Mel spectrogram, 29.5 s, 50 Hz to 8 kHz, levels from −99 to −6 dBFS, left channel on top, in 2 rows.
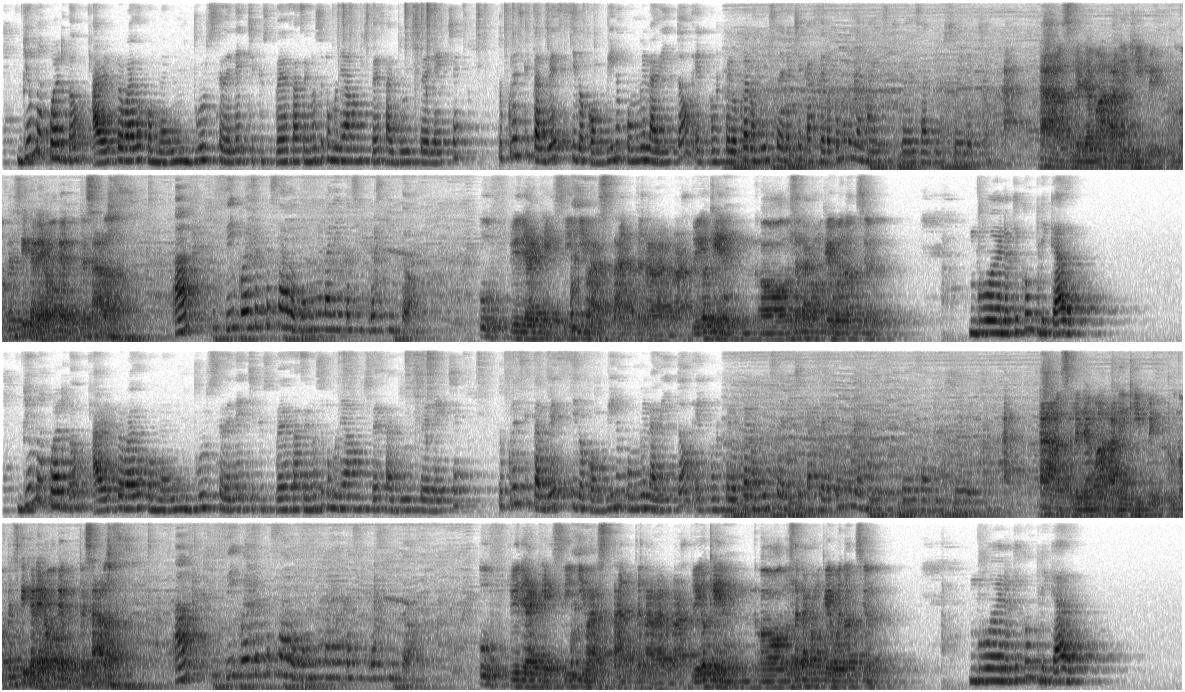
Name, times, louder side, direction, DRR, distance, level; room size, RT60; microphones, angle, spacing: voice 1, 0.2-5.7 6.2-12.4 16.9-20.0 21.9-22.1 22.6-22.7 23.8-23.9 26.8-28.1, left 2 dB, 25° left, 4 dB, 0.3 m, -22 dB
sound 1, 4.1-4.7 4.9-7.6, left 8 dB, 70° left, 0.9 m, -35 dB
sound 2, 9.0-20.6, equal, 35° right, 1.5 m, -32 dB
voice 2, 13.0-16.4 20.7-25.7, right 1 dB, 70° right, -6 dB, 1.8 m, -19 dB
9.7 x 3.5 x 2.9 m, 1.1 s
head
